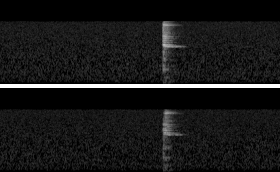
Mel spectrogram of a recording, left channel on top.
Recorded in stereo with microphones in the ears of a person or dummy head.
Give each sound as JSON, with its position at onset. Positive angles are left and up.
{"t": 1.6, "sound": "a clink", "side_deg": 80, "distance_m": 1.9}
